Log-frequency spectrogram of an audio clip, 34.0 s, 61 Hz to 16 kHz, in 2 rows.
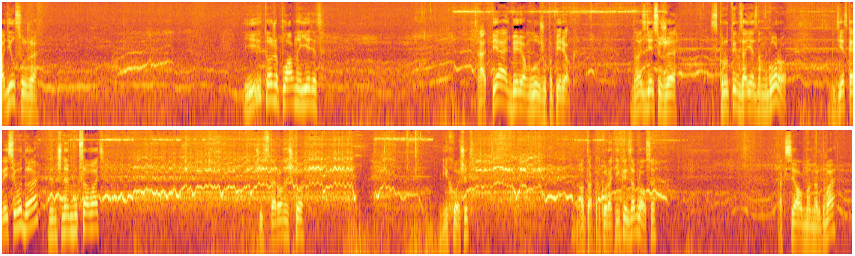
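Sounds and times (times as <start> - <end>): rc car motor whining: 0.0 - 34.0.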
